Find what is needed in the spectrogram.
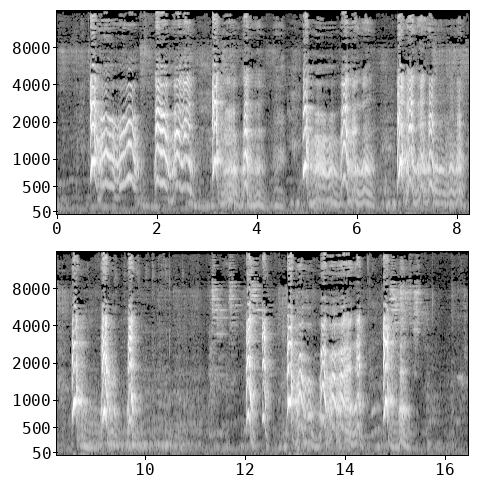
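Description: Two-month-old Alaskan Malamute puppy 'talking': a run of about a dozen short whining, grumbling calls with a wavering pitch that bends up and down. There is a pause of about two seconds before a last group of calls.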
